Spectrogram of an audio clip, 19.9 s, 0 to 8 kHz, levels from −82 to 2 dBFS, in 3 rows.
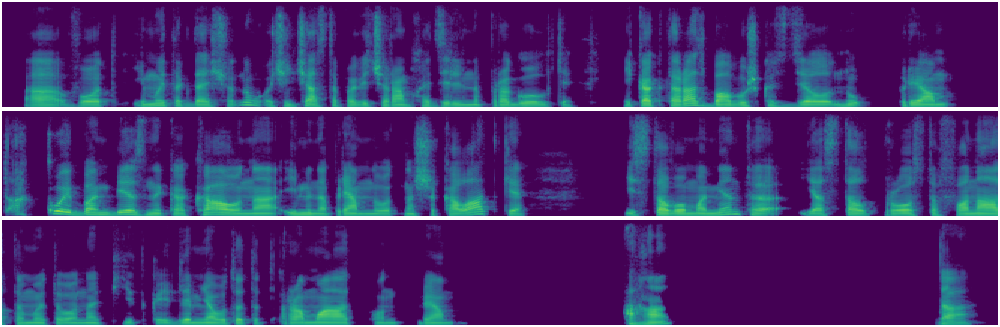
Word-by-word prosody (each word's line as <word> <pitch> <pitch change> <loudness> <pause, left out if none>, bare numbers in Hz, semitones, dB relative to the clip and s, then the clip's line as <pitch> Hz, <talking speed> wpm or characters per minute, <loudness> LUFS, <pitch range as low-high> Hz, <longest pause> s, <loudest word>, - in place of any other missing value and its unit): э, 110 -1 +1
вот, 110 0 -2
и - - -8
мы 130 +1 0
тогда 115 -2 -2
еще, 110 -1 -5
ну, 185 -2 -4
очень 120 -7 -6
часто 115 +2 0
по - - -7
вечерам 105 +1 -1
ходили 110 -1 -4
на 100 0 -5
прогулки. 105 -2 -2 0.3
И - - -6
как-то 125 -1 +4
раз 160 +3 +5
бабушка 120 -1 +1
сделала, 110 +2 +1
ну, 125 +3 -5 0.2
прям 115 -2 +2 0.3
такой 185 -5 +2
бомбезный 135 -3 +2
какао, 125 +1 +3
на 115 +1 +2
именно 120 -5 -2
прямо, 115 -3 +1
ну, 105 0 -3
вот, 105 - -4
на 100 - -4
шоколадке, - - +1 0.7
и 115 - -2
с 110 - -7
того 125 0 +5
момента 120 +1 0
я 115 -1 0
стал 115 0 0
просто 120 +1 0
фанатом 110 -1 +1
этого 100 +1 -3
напитка, 100 +2 -7
и - - -3
для 110 +3 0
меня 110 0 +1
вот 110 - -4
этот 115 +1 -4
аромат, 115 -2 +3
он 105 -3 -9
прям 105 -1 -2 1.1
Ага. 120 +3 +2 1.8
Да. 105 -2 0
115 Hz, 155 wpm, -25 LUFS, 105-120 Hz, 1.8 s, раз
